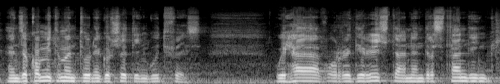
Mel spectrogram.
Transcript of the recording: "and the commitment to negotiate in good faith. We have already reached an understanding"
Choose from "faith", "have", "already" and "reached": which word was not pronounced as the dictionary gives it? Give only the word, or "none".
faith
